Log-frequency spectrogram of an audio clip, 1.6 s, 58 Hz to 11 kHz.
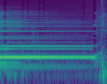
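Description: A guitar chord barred on the 8th fret rings out once and sustains evenly, then fades with a slight scrape at the end. Close and alone.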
